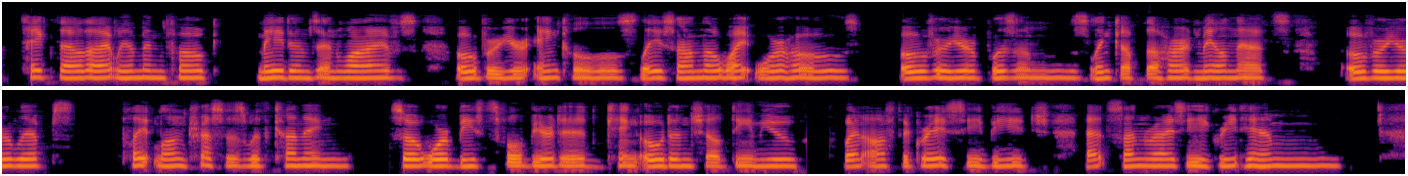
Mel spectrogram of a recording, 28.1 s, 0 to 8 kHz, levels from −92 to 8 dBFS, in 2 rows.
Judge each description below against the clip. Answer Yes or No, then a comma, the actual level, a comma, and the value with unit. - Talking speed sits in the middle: No, slow, 115 wpm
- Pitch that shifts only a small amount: Yes, narrow, 1.1 semitones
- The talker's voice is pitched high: Yes, high, 200 Hz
